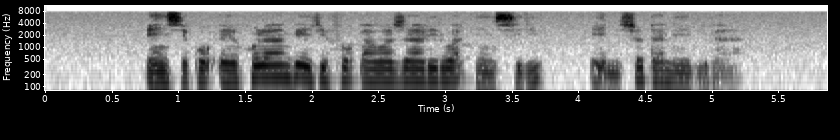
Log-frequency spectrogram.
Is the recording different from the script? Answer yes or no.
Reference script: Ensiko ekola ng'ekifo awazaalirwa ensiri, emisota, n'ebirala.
no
